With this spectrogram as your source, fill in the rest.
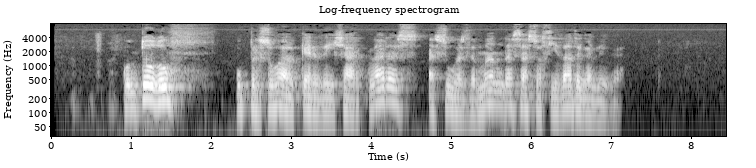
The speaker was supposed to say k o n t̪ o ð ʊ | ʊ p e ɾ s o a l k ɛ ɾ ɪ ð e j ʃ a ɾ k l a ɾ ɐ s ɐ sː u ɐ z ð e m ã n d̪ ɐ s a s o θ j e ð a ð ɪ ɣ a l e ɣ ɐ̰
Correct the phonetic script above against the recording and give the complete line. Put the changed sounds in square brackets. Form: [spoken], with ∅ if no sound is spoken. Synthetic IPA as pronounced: k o n t̪ o ð ʊ | ʊ p e ɾ s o a l k ɛ ɾ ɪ ð e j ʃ a ɾ k l a ɾ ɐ s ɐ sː u ɐ z ð e m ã n d̪ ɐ s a s o θ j e ð a ð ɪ ɣ a l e ɣ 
